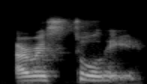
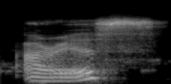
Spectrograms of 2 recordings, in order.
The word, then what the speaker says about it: Aristotle: Aristotle, not Aristole. Please don't pronounce these wrong. Aristotle, right? That's how you pronounce this, Aristotle's theory.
